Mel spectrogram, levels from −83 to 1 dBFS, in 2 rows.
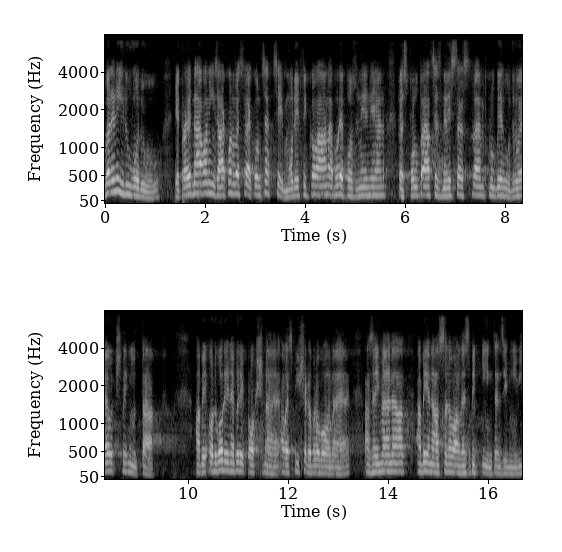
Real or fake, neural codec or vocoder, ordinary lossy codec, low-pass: fake; codec, 16 kHz, 2 kbps, FreqCodec, smaller model; AAC, 48 kbps; 7.2 kHz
